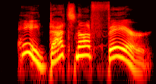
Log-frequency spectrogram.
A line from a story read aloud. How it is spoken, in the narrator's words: Jake exclaimed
